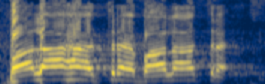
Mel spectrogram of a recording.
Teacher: The Visarga is gone. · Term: Lopa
